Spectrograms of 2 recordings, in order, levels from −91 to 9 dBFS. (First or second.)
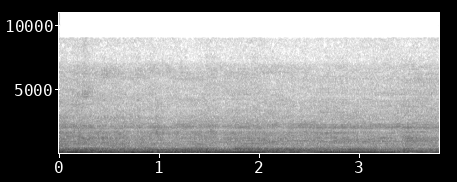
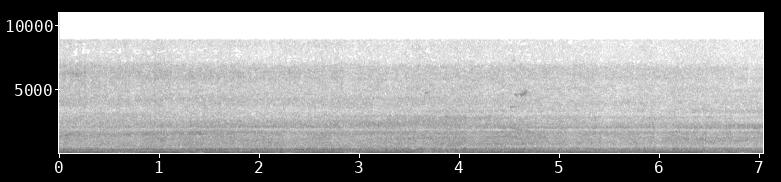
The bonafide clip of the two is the second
